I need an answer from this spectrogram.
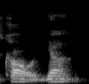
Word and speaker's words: Carl Jung: think his name is Young, even though it's spelled with a J, I think it's pronounced with a Y. So I think his name is Carl Jung.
